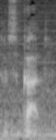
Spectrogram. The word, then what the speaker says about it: Sukkot: And what is the right pronunciation for it? She's wondering. – S-U-K-K-O-T, Sukkot. – It's not Sukkot? – Well, you can do it other ways. There's people who say it that way, too, yeah.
